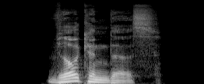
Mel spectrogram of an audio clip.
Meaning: strong/mixed nominative/accusative neuter singular of wirkend
- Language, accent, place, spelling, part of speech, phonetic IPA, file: German, Germany, Berlin, wirkendes, adjective, [ˈvɪʁkn̩dəs], De-wirkendes.ogg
